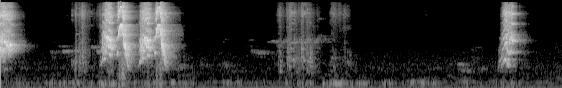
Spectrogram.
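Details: Nias hill myna, described as worked up, delivering a quick cluster of three or four rasping squawks, a softer scratchy note, then a lone harsh call after a pause.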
